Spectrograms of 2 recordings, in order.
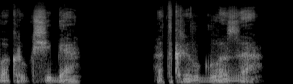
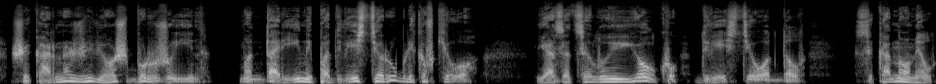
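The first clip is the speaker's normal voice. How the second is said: mocking old man; 6 semitones higher, 4 dB louder than usual. A narrator's reading. Old man mocks Pukhov.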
